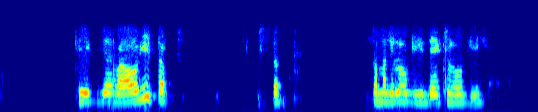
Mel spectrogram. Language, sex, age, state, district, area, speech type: Hindi, female, 60+, Uttar Pradesh, Hardoi, rural, conversation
